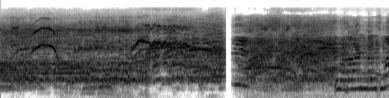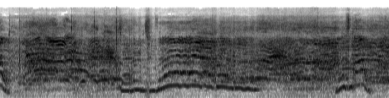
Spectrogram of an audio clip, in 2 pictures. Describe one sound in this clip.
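A young woman sings through a microphone over loudspeakers.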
